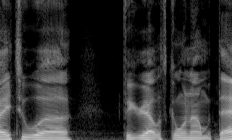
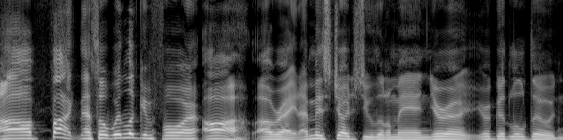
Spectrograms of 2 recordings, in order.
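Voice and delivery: yelling in a put-on character voice; 4 semitones higher, 4 dB louder than usual. Voicing a character who finds the gem in the toilet: yelling in character. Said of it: "he yells".

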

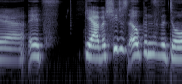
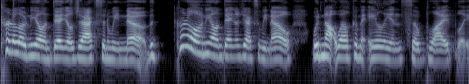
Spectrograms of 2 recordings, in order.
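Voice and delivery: plain

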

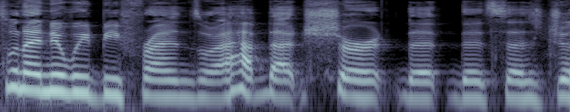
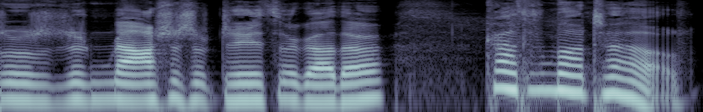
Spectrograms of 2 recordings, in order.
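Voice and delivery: put-on British accent spoken through clenched teeth. Discussing a character's fake accent, doing a fake British accent as Catherine Martell. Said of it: "It just talks like this".

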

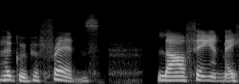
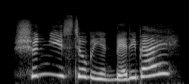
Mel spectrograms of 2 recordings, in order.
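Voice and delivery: sudden blurt, pitched way up, high; 12 semitones higher, 3 dB louder than usual. A woman confronts an injured man: blurted out. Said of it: "she blurted out".

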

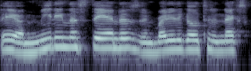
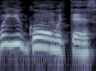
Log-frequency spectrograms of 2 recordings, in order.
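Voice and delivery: put-on, pushy, challenging and confrontational tone; 4 semitones higher than usual. Showing the wrong way to approach a teacher: confrontational tone with a teacher. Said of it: "the tone in which you speak to the teacher".

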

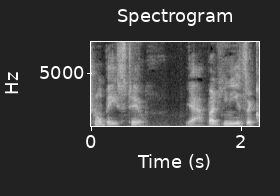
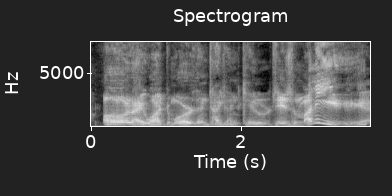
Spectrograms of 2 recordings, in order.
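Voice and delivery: rough, creaky cartoon crab captain voice, money stretched; 3 semitones higher than usual. Commenting on a game with a co-player, Mr. Krabs voice. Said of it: "Mr. Krabs".

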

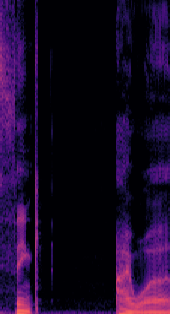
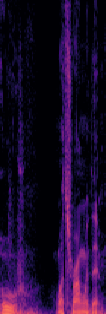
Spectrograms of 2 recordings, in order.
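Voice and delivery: normal talking voice

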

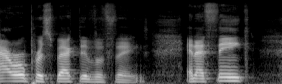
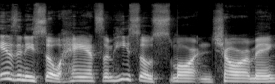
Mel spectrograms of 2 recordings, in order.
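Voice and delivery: normal talking voice

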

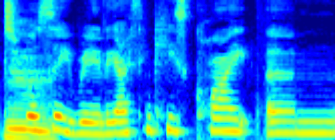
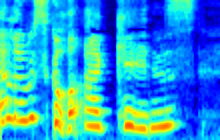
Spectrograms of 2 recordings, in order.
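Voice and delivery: mock eager, thrilled, excited tone; 6 semitones higher, 8 dB louder than usual. Speaker retells meeting a man nobody recognized, retelling an excited greeting. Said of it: "we were really excited".

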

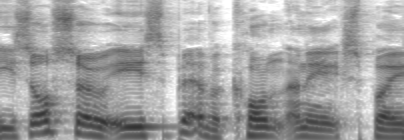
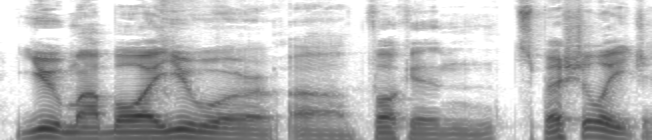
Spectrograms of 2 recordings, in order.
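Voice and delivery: lazy, slow, stretched-out Southern cowboy drawl; 5 semitones lower, 3 dB quieter than usual. Retelling a film scene, quoting the villain: Jeffrey Dean Morgan Southern cowboy voice. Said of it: "Do I do the voice?".

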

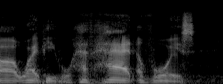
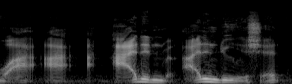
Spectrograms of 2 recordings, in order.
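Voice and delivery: mocking, stammering, defensive tone; 4 dB louder than usual. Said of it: "you're pretending".

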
